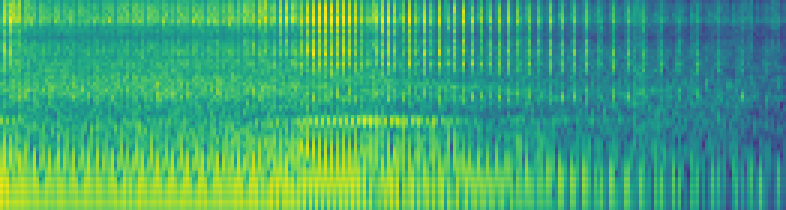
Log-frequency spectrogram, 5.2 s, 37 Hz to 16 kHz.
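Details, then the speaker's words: Ridgid generator with Yamaha MZ360 engine, about 10 years old, unused about 4 years, after starting fluid: catches, runs unevenly and fast, then stutters down; throttle sticking, possibly running lean. "Okay, the throttle is sticking a bit, and it also might be running a bit lean."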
